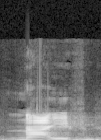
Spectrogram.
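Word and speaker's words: knife: है बोलते हैं केनाई बोलते हैं नाइफ माने चाकू और लिखते हैं के नाइफ तो क्या है वहां के क्या है साइलेंट है वैसे यहां पर वाव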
